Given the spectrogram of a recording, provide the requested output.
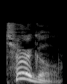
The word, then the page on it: tergal: British English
